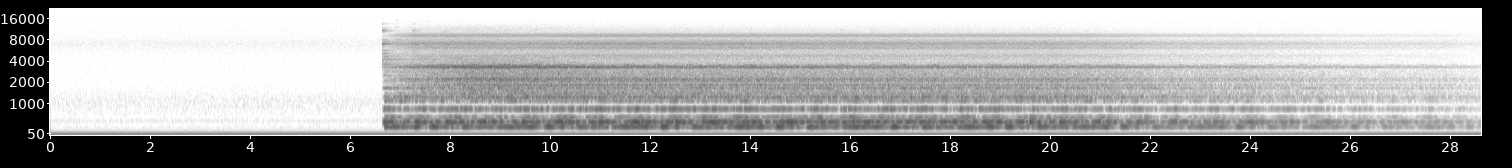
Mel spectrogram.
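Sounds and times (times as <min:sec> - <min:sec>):
synth pad: 0:06.7 - 0:28.6.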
